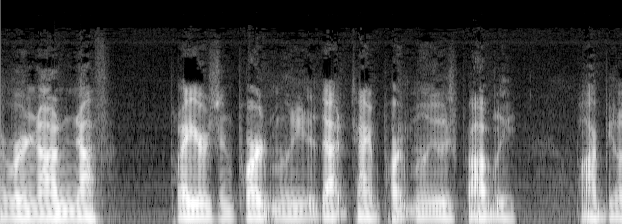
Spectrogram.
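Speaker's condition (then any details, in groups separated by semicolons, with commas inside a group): ALS; diagnosed about two years ago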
